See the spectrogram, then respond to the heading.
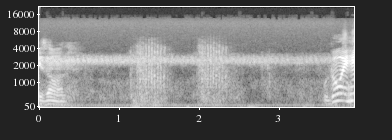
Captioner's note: horse snorts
